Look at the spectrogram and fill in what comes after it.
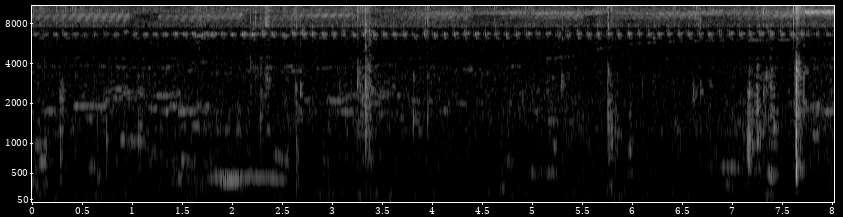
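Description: Faint background with a single short, low bird call about two seconds in, scattered soft clicks, and a sharp click near the end, over a faint steady high whine.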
